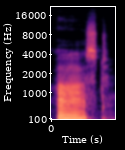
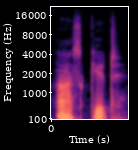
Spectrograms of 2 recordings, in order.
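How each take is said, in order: First: The word ends in a t sound. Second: The word ends in an id sound. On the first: The speaker calls it right. "is to be pronounced as t" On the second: The speaker calls it wrong. "or as id"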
